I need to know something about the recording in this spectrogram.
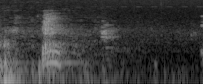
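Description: A woman clearing her throat close to a podium microphone: one short, rough vocal burst about half a second in, after a soft low knock at the start, then room quiet.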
